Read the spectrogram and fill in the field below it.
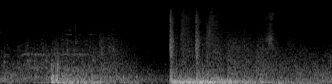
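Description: Heavy naval gunfire from enemy ships pounding a destroyer in World of Warships, a booming low volley near 0.5 s and a louder, sustained barrage of blasts from about 1.7 s onward, with rumbling continuing to the end.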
